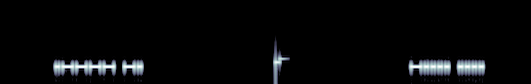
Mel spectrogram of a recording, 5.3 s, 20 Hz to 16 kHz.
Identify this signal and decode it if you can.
Morse code, heard as a keyed tone, about 36 wpm, 700 Hz. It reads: 1N 6H
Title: Single-Letter Single-Number 35wpm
